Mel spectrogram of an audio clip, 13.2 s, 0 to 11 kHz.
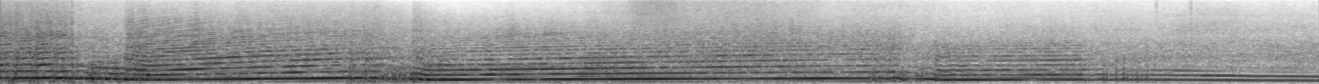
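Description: A Honda Civic EP3 Type R's modified four-cylinder VTEC engine, with a 4-1 header and 70 mm exhaust, accelerates hard up through the gears. Its note climbs in pitch, drops sharply at upshifts about 1, 4 and 9 seconds in, then climbs again. The sound echoes in a tunnel and fades as the car pulls away.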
